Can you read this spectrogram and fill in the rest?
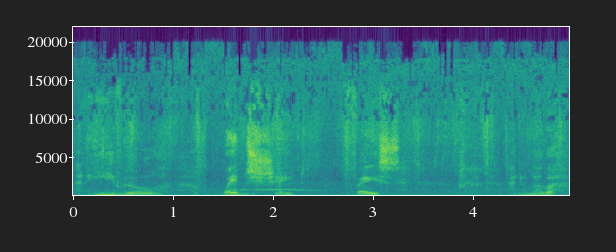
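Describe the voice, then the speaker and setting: A reserved English father in a radio drama. He speaks slowly and guardedly, a haunted, evasive writer, with clear noise around his voice. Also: high-pitched. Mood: terrified, hunted. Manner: reluctant, guarded. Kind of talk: radio play acting.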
